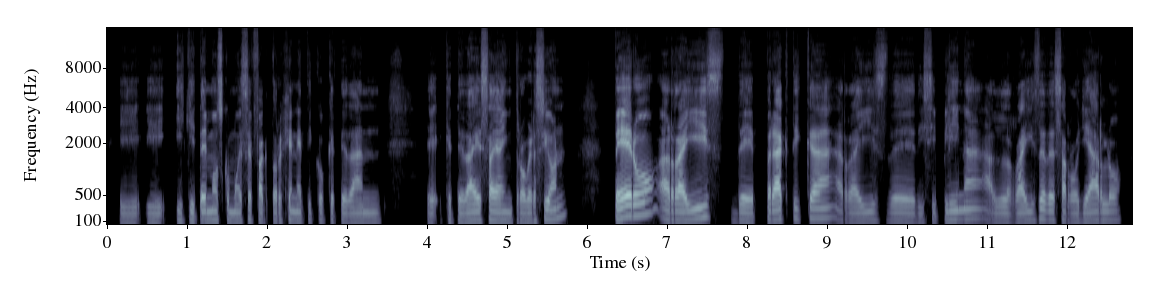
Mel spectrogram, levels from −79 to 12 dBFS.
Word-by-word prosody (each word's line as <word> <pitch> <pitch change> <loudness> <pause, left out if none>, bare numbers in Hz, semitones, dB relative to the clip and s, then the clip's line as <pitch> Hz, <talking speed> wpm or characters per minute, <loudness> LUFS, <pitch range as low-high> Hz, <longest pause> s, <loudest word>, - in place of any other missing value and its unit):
y 100 -1 -13
y 100 0 -11
y 115 -3 -10
quitemos 115 +2 -1
como 110 0 -8
ese 105 - -3
factor - - -4
genético 115 -2 -6
que - - -10
te 105 - -7
dan, 105 0 -5 0.6
eh, - - -8
que - - -11
te 105 - -7
da 110 +1 +3
esa 115 -1 +3
introversión, 115 - -3 0.6
pero 170 +8 +8
a 130 - +3
raíz 120 +6 +2
de 110 0 -3
práctica, 140 +3 +3
a 120 - -5
raíz 110 +1 -6
de 110 -1 -5
disciplina, 125 +6 -6
al 105 -1 -7
raíz 110 +1 -2
de 135 -1 -1
desarrollarlo 115 +1 -3
115 Hz, 140 wpm, -25 LUFS, 110-125 Hz, 0.6 s, pero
